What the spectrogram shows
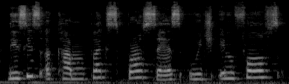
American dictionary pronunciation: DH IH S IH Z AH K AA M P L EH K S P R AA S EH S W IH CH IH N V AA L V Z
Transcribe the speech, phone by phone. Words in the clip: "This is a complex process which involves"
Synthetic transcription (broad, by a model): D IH S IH S AH K AA M P L EH K S P R AA S EH S W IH CH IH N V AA L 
